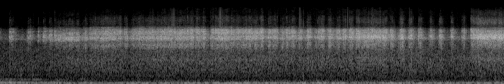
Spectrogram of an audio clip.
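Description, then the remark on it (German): A sustained, loud snake rattle buzzes continuously for several seconds, a dry high-pitched hiss with slight flickering pulses, alone with no voices. “Richtig, es geht um Schlangen, aber nicht nur.”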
